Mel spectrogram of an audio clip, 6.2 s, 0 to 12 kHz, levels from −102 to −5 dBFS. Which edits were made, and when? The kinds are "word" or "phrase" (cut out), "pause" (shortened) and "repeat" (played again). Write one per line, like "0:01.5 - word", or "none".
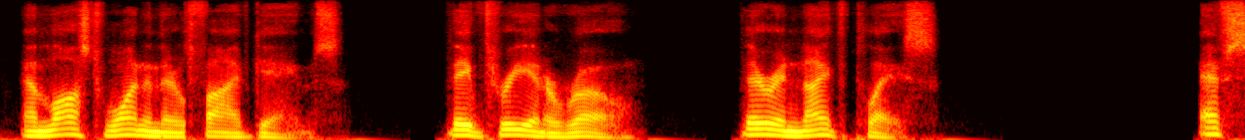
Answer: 0:00.9 - word
0:02.4 - word

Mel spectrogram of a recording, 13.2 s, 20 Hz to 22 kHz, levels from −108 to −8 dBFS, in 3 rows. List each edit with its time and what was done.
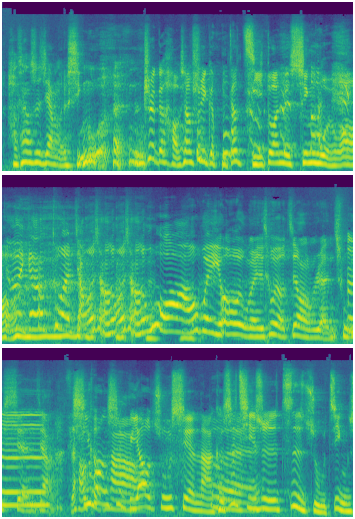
0:05.8 - repeat

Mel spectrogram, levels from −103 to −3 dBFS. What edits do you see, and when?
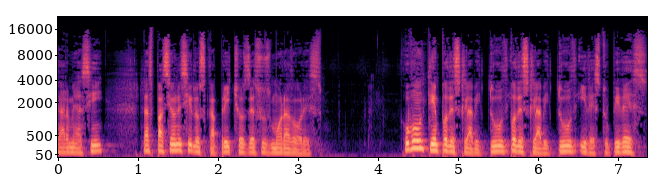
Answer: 0:05.7 - repeat

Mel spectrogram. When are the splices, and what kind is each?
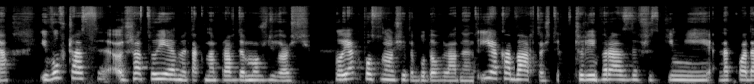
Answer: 0:03.4 - word
0:04.1 - word
0:04.7 - word
0:05.1 - word
0:05.6 - word
0:06.0 - word

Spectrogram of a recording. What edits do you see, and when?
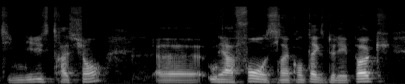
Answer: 0:02.2 - word
0:02.8 - word

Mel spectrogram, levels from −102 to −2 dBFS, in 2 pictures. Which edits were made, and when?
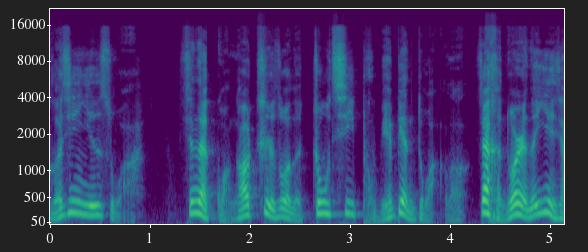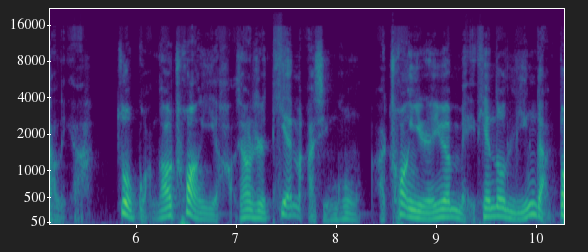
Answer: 0:01.2 - phrase
0:04.2 - pause

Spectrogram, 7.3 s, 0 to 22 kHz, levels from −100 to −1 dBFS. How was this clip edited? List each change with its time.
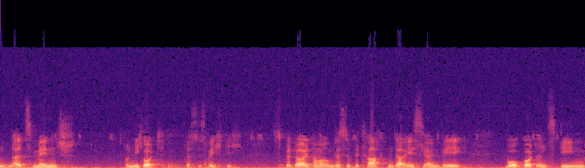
0:01.8 - word
0:02.5 - word
0:03.5 - word
0:03.9 - word
0:04.3 - word
0:05.3 - word

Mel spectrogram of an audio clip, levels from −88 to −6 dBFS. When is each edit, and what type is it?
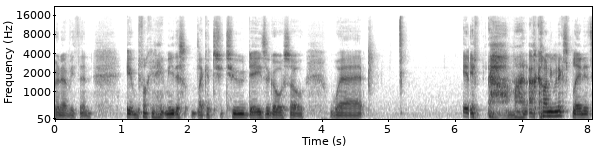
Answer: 0:01.2 - word
0:06.2 - word
0:07.1 - word

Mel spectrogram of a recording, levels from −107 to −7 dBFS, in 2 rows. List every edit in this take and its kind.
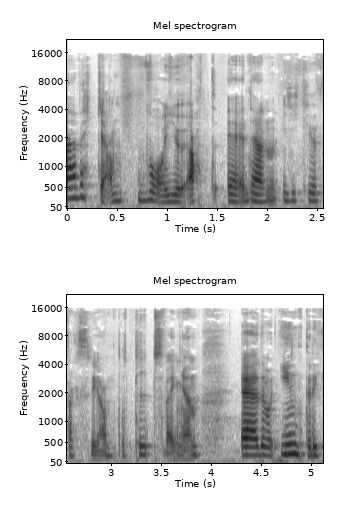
none

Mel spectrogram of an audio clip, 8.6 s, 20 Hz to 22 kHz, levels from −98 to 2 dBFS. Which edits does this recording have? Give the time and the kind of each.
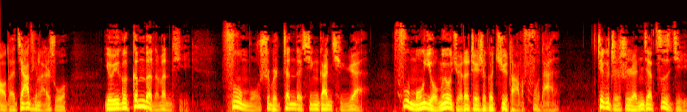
none

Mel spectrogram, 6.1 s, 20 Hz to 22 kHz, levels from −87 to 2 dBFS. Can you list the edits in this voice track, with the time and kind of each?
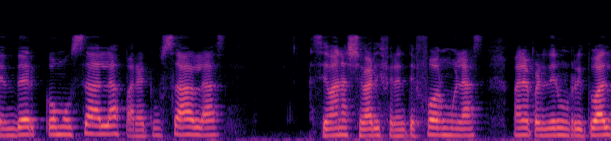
none

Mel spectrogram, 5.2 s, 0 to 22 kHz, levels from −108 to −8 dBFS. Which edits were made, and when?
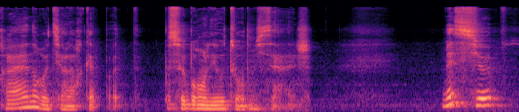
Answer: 0:01.7 - word
0:02.5 - word

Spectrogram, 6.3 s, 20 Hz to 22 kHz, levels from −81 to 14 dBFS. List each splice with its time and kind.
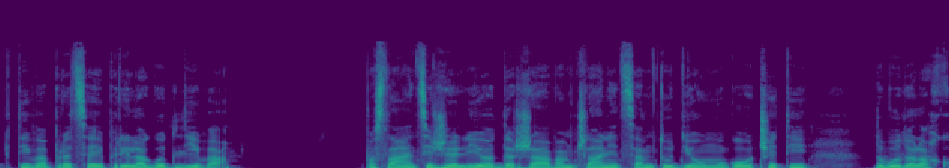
none

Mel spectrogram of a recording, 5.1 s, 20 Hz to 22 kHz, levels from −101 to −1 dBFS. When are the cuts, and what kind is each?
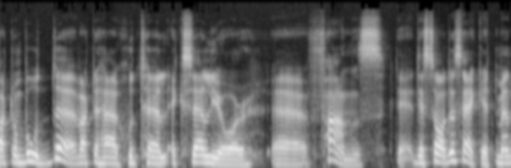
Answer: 0:03.9 - pause

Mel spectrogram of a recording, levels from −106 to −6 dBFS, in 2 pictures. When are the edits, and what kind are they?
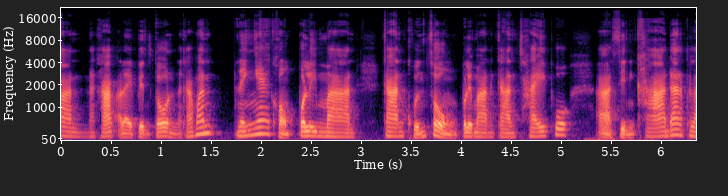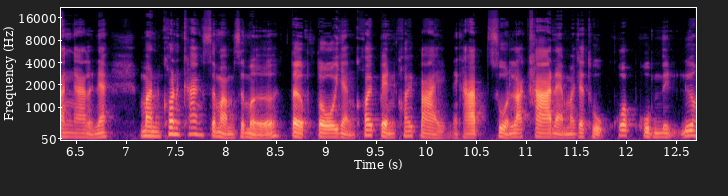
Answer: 0:10.6 - pause

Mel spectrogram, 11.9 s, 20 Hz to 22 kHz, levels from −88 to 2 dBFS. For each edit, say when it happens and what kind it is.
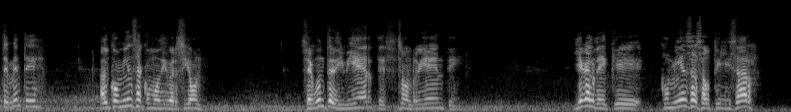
0:01.7 - word
0:04.9 - word
0:06.0 - word
0:08.9 - word
0:09.8 - pause

